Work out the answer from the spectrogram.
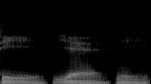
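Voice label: "tiyeni", concatenated syllables; Affixing experiment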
